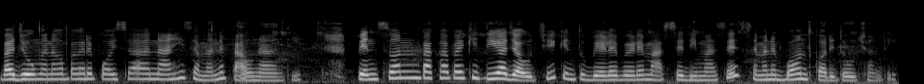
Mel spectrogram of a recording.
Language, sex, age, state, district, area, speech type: Odia, female, 30-45, Odisha, Kalahandi, rural, spontaneous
